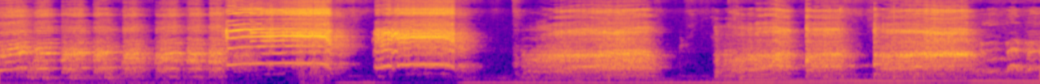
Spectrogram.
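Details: Barred Rock hen in a nesting box while laying, giving loud harsh drawn-out squawks and rhythmic clucking phrases, with bursts of strained cackling separated by short pauses and a low background hum.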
